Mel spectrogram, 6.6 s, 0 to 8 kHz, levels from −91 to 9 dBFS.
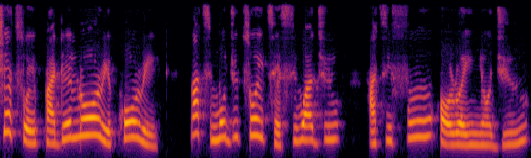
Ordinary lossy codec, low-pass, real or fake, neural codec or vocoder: none; 7.2 kHz; fake; codec, 16 kHz, 16 kbps, FunCodec, trained on Chinese and English, 50 frames a second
